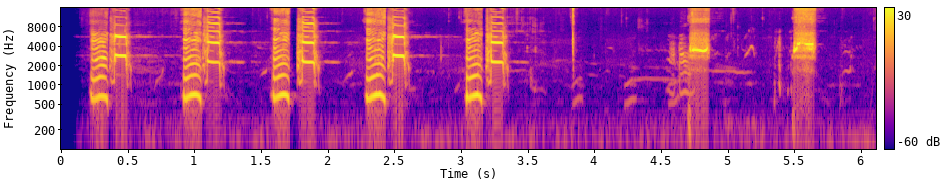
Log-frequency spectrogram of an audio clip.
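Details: Female partridge calling: five loud, harmonic, slightly rising notes repeated about every 0.7 seconds, followed by soft clicks and two brief high whistles against a quiet background.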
